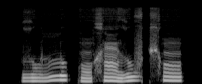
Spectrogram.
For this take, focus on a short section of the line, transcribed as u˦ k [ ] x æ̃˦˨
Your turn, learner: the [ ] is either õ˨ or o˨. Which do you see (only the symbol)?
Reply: õ˨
